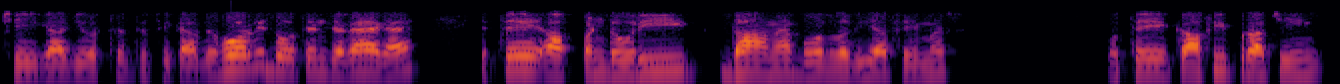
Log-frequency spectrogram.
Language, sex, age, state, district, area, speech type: Punjabi, male, 18-30, Punjab, Gurdaspur, rural, conversation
